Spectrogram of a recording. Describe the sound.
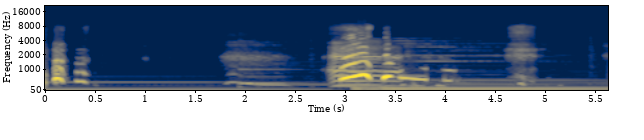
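Heavy, strained breathing as someone does push-ups: a few breathy gasps and short grunting bursts, with a low steady hum underneath and a brief vocal sound.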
